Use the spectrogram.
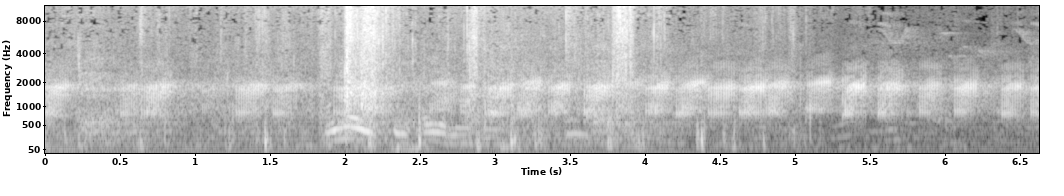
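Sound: frog croaking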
